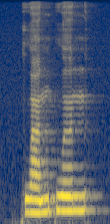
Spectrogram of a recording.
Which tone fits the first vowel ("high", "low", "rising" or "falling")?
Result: rising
